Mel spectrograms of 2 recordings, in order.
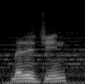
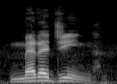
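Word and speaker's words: Medellín: of being away from Medellin or meta-gene actually I learned how to pronounce it is Mary Jean so meta-gene I don't know where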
